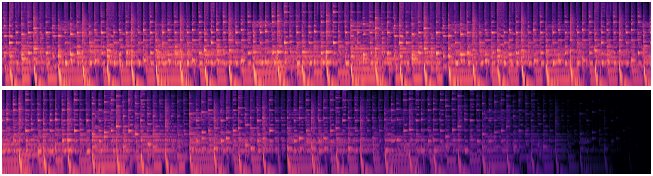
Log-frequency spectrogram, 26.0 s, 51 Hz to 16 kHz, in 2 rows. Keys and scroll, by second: 4.1 ctrl+z, 6.6 ctrl+z, 7.5 ctrl+z.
